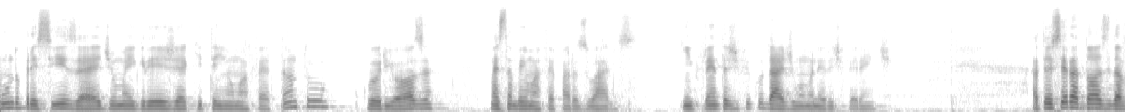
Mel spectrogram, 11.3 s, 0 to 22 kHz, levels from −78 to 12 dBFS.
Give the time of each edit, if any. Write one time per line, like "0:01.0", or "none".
none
